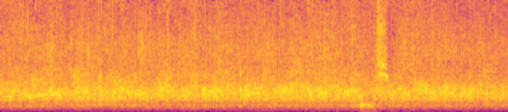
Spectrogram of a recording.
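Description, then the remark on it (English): Steady, dense audience applause fills the whole stretch, a continuous hiss of many hands clapping at an even loudness with no pauses, and a brief voice surfaces near the end. “Let's hold our applause to the end so we can welcome everybody together.”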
